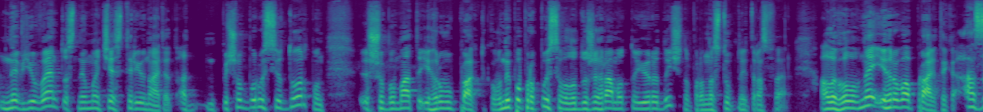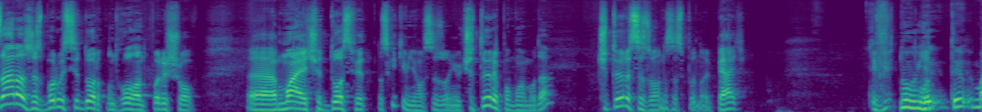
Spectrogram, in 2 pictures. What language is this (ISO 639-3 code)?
ukr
